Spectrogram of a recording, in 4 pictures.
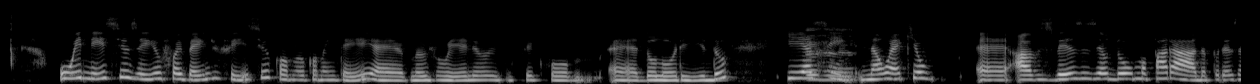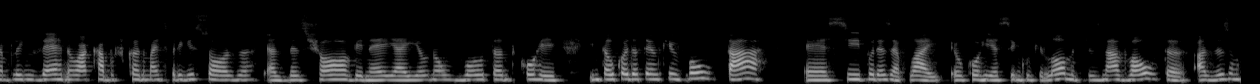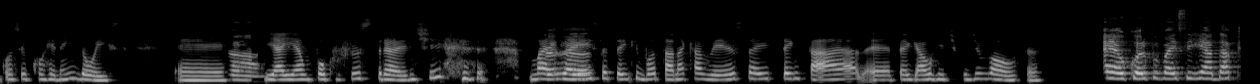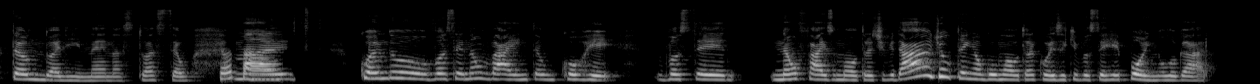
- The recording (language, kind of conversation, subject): Portuguese, podcast, Que atividade ao ar livre te recarrega mais rápido?
- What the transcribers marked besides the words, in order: tapping; other background noise; chuckle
